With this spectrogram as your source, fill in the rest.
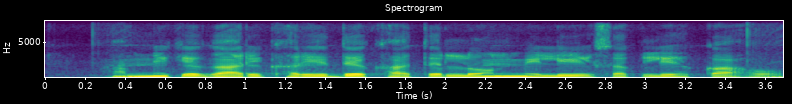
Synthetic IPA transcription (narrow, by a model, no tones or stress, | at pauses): ɦɐmnikeɡaːɾikʰɐɾiːd̪ekʰaːt̪ɪɾloːnmɪlisəkliɦkaɦoː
